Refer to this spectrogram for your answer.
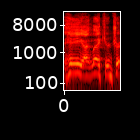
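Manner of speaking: timid, meek, eager-to-please tone. Contrast with a sassy quip, complimenting a dress: meek, rapport-seeking tone. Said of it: "this kind of like meek, trying for rapport tonality".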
